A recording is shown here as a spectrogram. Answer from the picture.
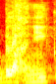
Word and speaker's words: Blahnik: cruz de la palma manolo blahnik bueno el baník como lo pronunciamos nosotros es hijo de un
